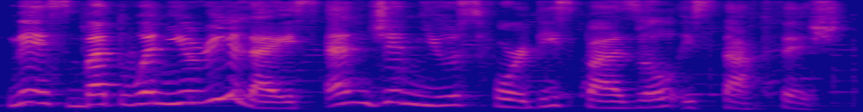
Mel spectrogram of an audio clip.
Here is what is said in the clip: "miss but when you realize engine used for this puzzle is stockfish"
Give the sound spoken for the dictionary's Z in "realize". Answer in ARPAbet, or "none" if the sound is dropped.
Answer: S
